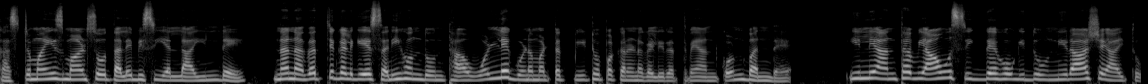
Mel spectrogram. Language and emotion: Kannada, sad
